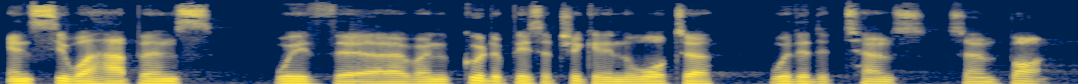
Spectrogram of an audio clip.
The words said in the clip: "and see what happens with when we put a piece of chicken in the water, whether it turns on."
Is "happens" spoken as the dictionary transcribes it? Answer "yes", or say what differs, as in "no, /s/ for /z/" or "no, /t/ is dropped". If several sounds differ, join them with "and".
yes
